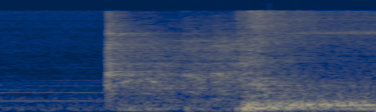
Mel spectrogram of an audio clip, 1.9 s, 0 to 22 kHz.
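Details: 6.0 LS-swapped S10 during turbo install, breathers not fitted and tuning still needed: starter cranks briefly, then engine catches into a loud, uneven, lumpy rumble with no exhaust fitted; running rough.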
